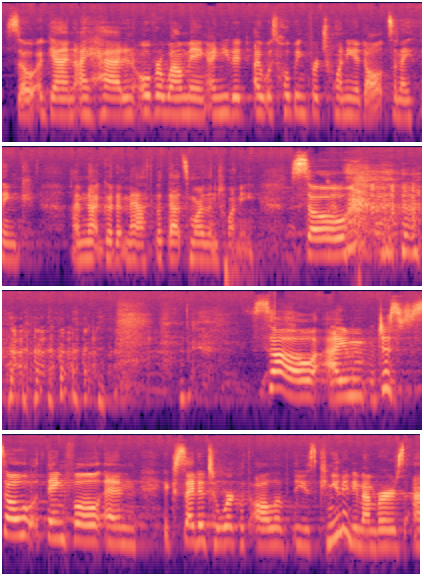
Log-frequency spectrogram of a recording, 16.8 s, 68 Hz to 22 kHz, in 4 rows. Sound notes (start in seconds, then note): 7.4 laughter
